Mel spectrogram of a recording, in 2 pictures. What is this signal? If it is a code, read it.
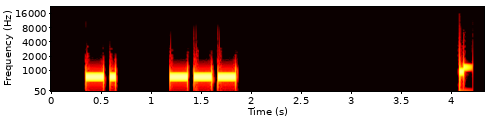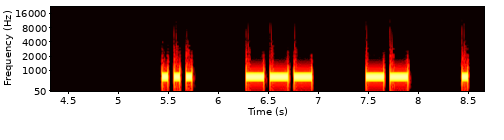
Morse code, heard as a keyed tone, about 20 wpm, spaced as for 11 wpm, 700 Hz. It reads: NO SOME
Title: 3x Character Spacing - Top 100 Words - 20wpm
